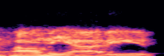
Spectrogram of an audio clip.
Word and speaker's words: Palmiotti: Yeah, Palmiotti.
